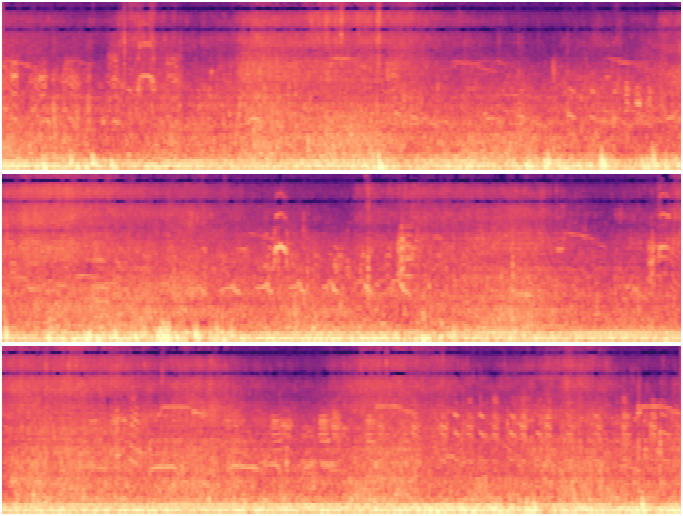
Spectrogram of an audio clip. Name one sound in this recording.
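Wind blows steadily across an open beach.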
